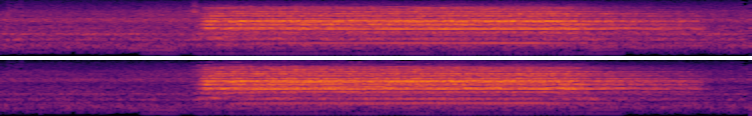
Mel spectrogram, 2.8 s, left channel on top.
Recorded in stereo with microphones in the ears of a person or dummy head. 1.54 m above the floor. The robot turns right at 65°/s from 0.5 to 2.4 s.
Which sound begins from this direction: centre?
An alarm, at 0.8 s.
